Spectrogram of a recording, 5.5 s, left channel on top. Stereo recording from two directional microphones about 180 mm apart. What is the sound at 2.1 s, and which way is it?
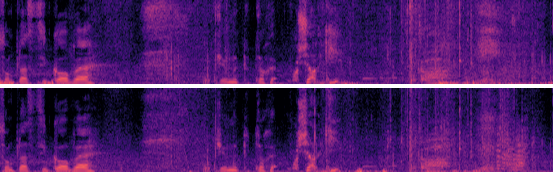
Speech, 30° right (ahead or behind).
